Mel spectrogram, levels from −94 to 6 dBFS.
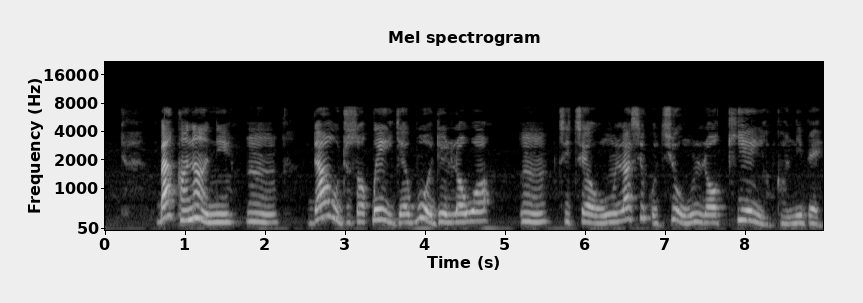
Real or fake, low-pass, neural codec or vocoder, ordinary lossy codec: real; 7.2 kHz; none; none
